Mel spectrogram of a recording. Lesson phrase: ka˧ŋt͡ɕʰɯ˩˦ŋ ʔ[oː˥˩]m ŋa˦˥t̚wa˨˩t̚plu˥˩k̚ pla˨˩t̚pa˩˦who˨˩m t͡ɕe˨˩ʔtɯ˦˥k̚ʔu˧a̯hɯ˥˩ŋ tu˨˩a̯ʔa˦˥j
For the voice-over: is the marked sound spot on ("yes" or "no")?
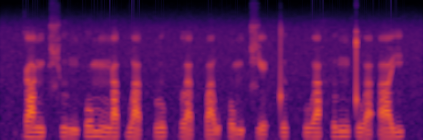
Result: no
